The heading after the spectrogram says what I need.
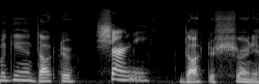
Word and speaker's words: Shurney: Sherney. How do you spell that in case someone wants to go looking for that book?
